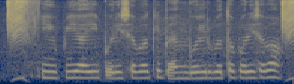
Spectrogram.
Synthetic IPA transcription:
kiupiajpɔɾisebakibaŋkbɔɦiɾbɔt̪ɔpɔɾiseba

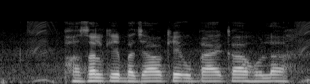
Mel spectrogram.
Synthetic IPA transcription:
pʰəs̬əlkebəd͡ʒaːwkeʊpaːjkaɦoːlaː

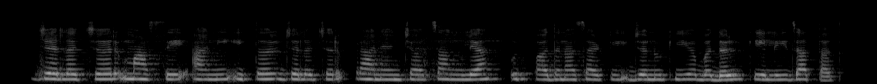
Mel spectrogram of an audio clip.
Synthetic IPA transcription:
d͡ʑələt͡ɕəɾmaseʔaɽ̃iʔit̪əɾd͡ʑələt͡ɕəɾpɾaɳjaɲt͡ɕjat͡sãŋɡljaut̪̚pad̪nasaʈiːd͡ʑənukijəbəd̪əlkeled͡zat̪at̪

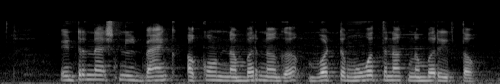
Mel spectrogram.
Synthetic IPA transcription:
iɳʈɐɾneːʃnɐlbjaːŋkɐkɐwɳʈnɐmbɐɾnɐɡɐʋɐʈːmuʋɐt̪ːnaːknɐmbɐɾiɾt̪a

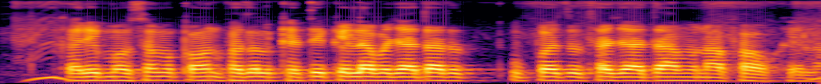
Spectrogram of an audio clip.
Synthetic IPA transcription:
kɐɾiːbmɔːsəmːekɔːnpʰɐsəlkʰeːt̪ikelabəzjaːd̪a | upəɾt̪ɐt̪ʰazjaːd̪amʊnaːpʰaɦokʰeːla

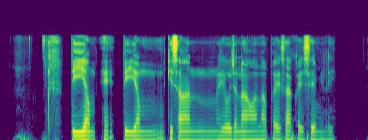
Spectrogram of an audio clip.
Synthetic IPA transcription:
pimpiːəmkɪsaːnjoːd͡ʒnaʋaːlapɛːsakəɪsemɪliː

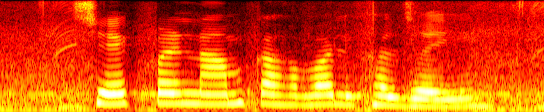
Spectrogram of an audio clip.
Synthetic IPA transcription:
t͡ʃek̚pəɾnamkaɦəʋalikʰəld͡ʒaj

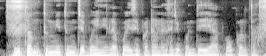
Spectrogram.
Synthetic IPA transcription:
kit̪əmt̪um̤iːt̪umt͡ɕjabəɦinilapəjs̬epaʈʰəʋɳjas̬aʈʰiːkoɳt̪ejapopəɾt̪a

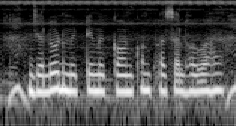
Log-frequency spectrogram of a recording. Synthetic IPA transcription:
d͡ʒɐloːɽmɪʈːemẽkɔːnkɔːnpʰɐsəlɦowaɦɛː

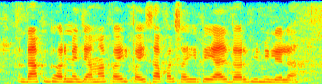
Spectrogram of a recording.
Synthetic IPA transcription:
ɖãkɡʱəɾmed͡ʒəmakəjlpəjsapəɾsəɦib̪ead͡ʒd̪əɾbʱimilela

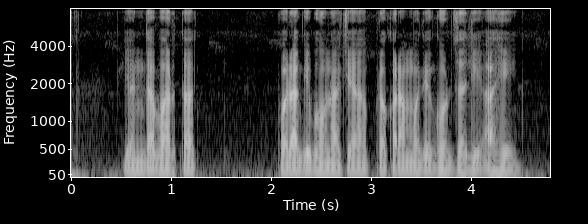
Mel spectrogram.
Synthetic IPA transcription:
jənd̪abʱaɾt̪at̪̚ | pəɾaɡiːbʱəʋɳat͡ɕjapɾəkaɾamːəd̪ʱːjeɡʱəʈd͡zʱaliːʔa̰ɦe

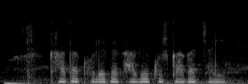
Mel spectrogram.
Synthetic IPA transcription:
kʰat̪akʰolekekʰad̪ekʊt͡ʃʰkaɡət͡ʃaɦi

